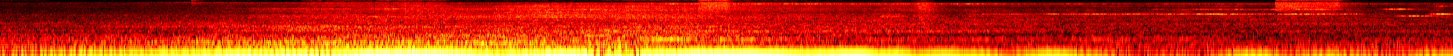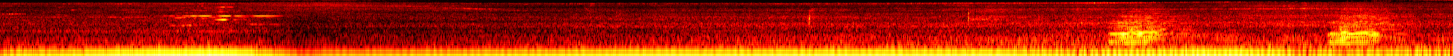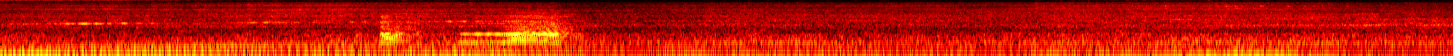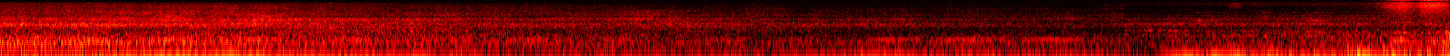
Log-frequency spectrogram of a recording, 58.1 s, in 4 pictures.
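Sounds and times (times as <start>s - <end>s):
train horn blowing: 25.6s - 26.8s, 27.8s - 28.8s, 32.8s - 35.1s.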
